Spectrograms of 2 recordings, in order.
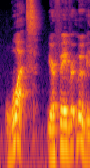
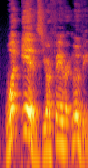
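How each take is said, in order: First: What and is are merged into one syllable. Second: Both words what and is are said separately. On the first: The speaker calls it wrong. "They shorten it up" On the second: The speaker calls it right. "That would be proper English"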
